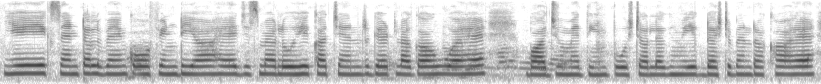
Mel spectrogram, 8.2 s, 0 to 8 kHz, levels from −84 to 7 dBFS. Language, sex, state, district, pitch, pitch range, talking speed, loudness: Hindi, female, Chhattisgarh, Bastar, 245 Hz, 235-250 Hz, 195 wpm, -26 LUFS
